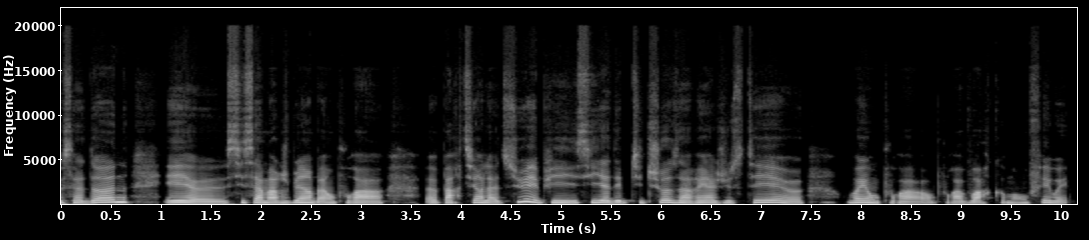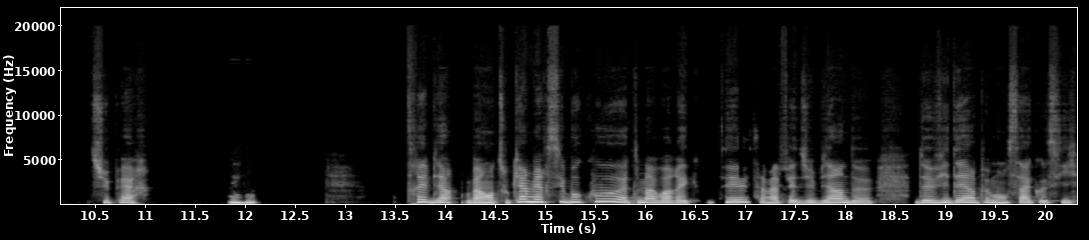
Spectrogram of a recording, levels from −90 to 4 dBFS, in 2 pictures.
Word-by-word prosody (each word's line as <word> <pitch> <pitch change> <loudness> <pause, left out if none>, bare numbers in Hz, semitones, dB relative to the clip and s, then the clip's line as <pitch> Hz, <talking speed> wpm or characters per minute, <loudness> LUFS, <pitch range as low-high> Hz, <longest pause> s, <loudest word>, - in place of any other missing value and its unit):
ça 190 0 -3
donne 245 +6 +4 0.4
et 205 0 +5
heu, 170 -2 0
si 215 +3 -5
ça 205 -1 +2
marche 185 -1 +2
bien, 205 +1 +2
bah, - - 0
on - - -4
pourra, 185 -2 0 0.5
heu, 195 - -1
partir 205 +2 0
là-dessus 190 - 0
et 240 - +2
puis, 200 -2 -1
s'il 215 +2 -4
y 215 - +3
a 205 - +3
des 200 +1 +1
petites 200 0 -9
choses 225 -3 -1
à 195 - +2
réajuster, 195 +4 -2
heu, 185 -1 -4 0.4
ouais, 210 0 0
on 195 -1 -1
pourra 170 -3 -4
on - - -13
pourra 180 -2 -5
voir 185 +1 -1
comment 180 -2 -8
on 185 - -8
fait, 210 +3 -4
ouais. 190 -1 -5 0.4
Super. 225 -2 -3 0.8
Mmh 215 -1 +5
mh. 215 - +2 1.5
Très 275 -2 +1
bien. 225 -1 +2
Ben, 205 0 +5
en 200 0 +5
tout 195 +3 -6
cas, 295 +8 +2
merci 280 0 +4
beaucoup, 270 +5 0
heu, 305 -6 +4
de 230 +2 -6
m'avoir 210 -2 +3
écoutée, 205 +5 -2
ça 205 - -4
m'a 195 0 0
fait 210 0 0
du 205 +1 -2
bien 215 +3 +2
de 185 -4 -1 0.4
de 215 +2 +1
vider 225 +2 +2
un 245 -2 +3
peu 235 - -5
mon 215 -1 +1
sac, 210 -1 -2
aussi. 205 +1 -5
205 Hz, 185 wpm, -23 LUFS, 190-225 Hz, 1.5 s, et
